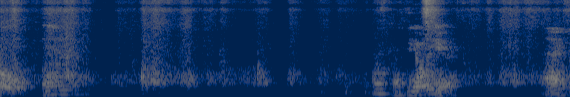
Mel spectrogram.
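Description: Quiet handling noise of motorcycle gear being worked on by hand, with a short crackle about six seconds in. Two brief murmured vocal sounds, about a second in and about six seconds in.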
